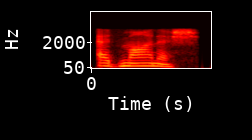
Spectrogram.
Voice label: "admonish", English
